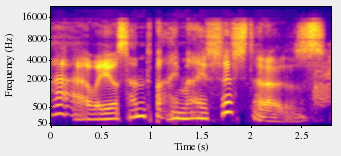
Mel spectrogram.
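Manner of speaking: strange, weird, witchy creature put-on voice. Game master voicing a Sylvan-speaking figure for the players, in a weird voice. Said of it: "it says in this kind of like weird voice".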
